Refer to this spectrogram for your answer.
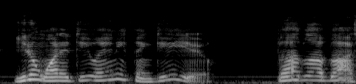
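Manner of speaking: heated, angry ranting delivered as screaming. Retelling a dentist's reply after refusing deep cleanings: imitating someone screaming. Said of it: "he started screaming and yelling at me".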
